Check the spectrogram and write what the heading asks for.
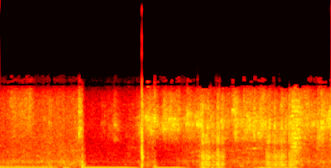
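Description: Live band music led by an electric bass: long held low notes for the first two seconds, with a sharp click partway through, then a regular rhythmic pattern of shorter notes and hits, about two a second.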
